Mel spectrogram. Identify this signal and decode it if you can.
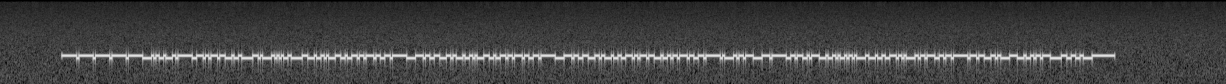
RTTY (45.45 baud, 170 Hz shift), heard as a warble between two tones, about 1360 Hz centre. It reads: CQ TEST ZL2OWN ZL2OWN CQ 2E9PG DE CE0QNO 589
